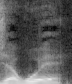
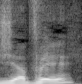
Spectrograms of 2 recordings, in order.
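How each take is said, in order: First: The middle consonant is said as a W sound. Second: The middle consonant is said without a W sound. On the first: "hay otros que dicen Yahweh por la W" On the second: "hay gente que dice Yahvé"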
